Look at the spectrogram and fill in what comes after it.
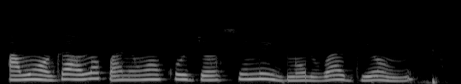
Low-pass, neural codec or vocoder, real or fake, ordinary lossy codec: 5.4 kHz; none; real; none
